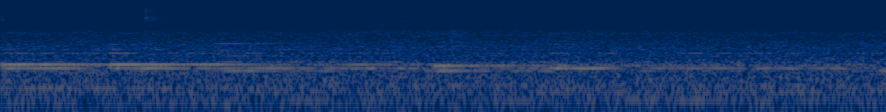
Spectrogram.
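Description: Soft background music: a few sustained notes held together, shifting in pitch every second or so.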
